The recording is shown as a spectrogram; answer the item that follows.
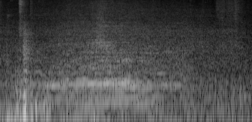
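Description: A motor vehicle's engine passing by, swelling to a peak about two seconds in and then fading away, over a steady low rumble. There is a sharp knock about half a second in.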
